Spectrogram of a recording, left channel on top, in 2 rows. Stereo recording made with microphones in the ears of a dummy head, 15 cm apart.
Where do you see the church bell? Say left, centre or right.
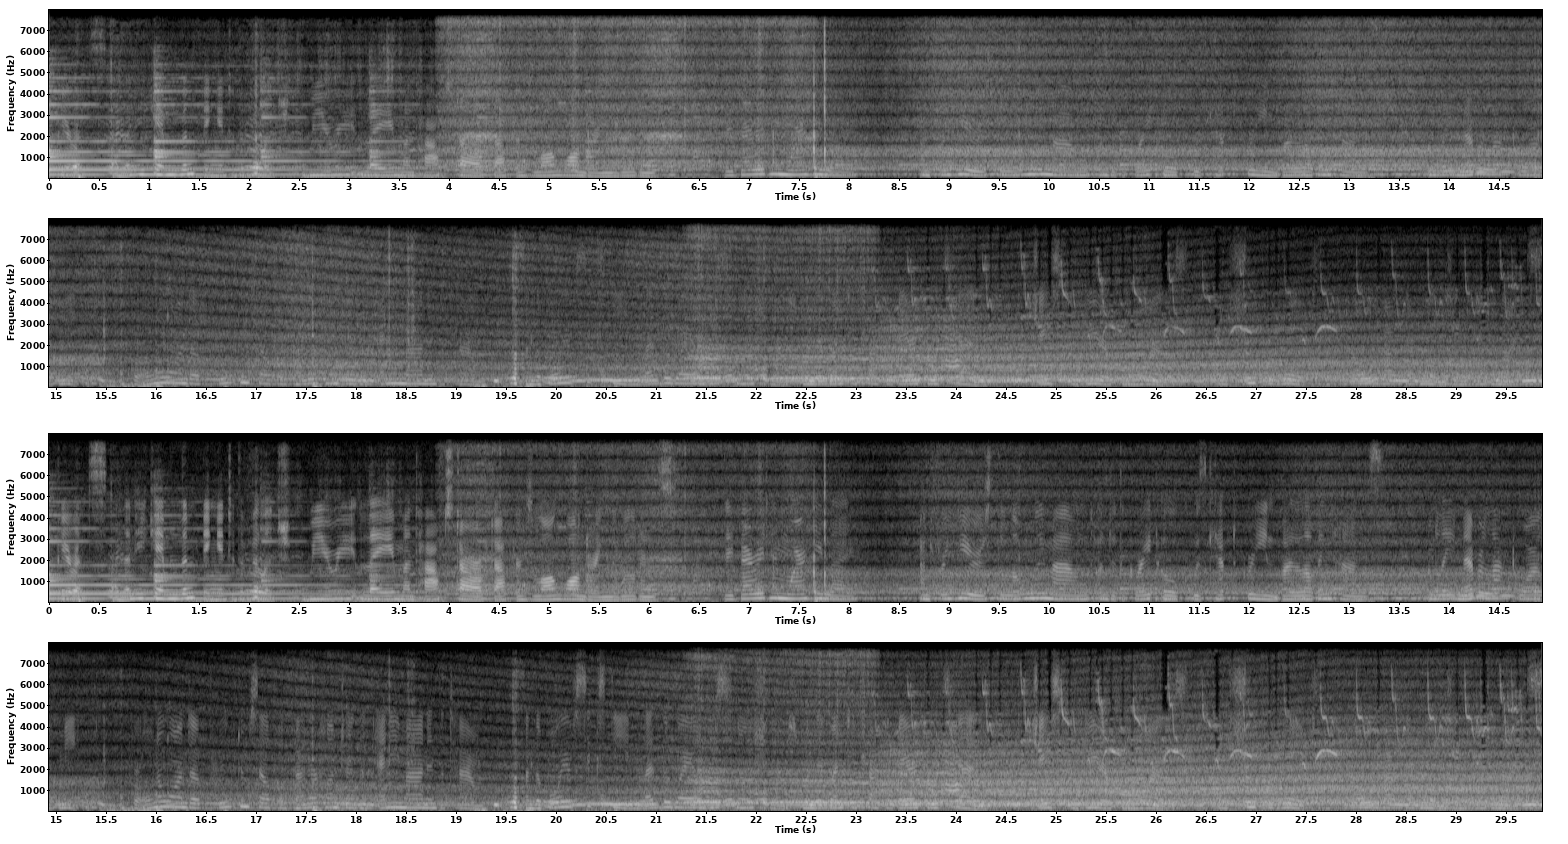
left.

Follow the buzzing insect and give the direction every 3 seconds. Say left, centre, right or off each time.
left, left, left, left, left, left, left, centre, right, right.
